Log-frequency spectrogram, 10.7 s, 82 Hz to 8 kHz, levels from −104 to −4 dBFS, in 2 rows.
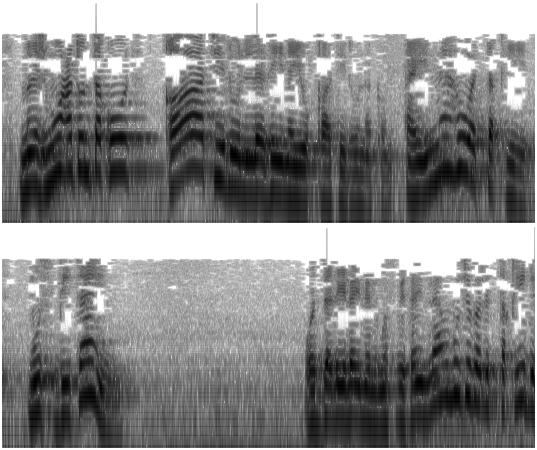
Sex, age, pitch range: male, 40-59, 155-215 Hz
